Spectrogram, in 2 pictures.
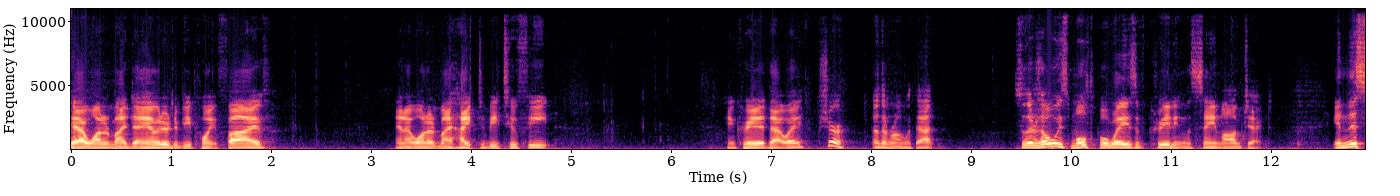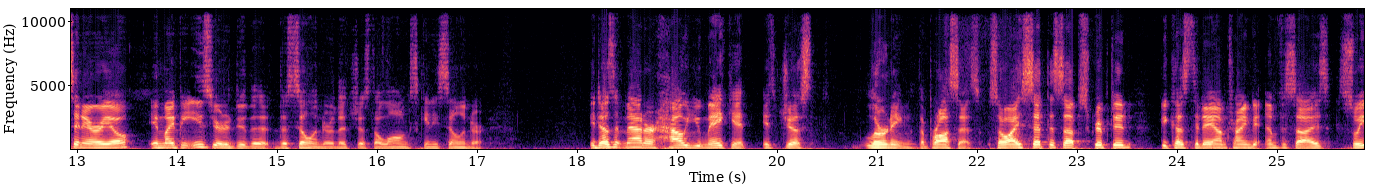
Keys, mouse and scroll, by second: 0.6-2.5 typing, 5.1-5.8 typing, 5.9 Return, 7.0-7.4 scroll, 13.7 click.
